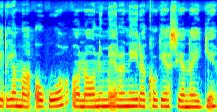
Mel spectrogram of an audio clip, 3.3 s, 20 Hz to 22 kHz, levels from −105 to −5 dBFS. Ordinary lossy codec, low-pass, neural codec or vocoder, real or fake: none; none; none; real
